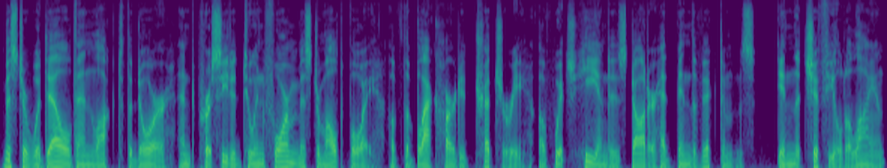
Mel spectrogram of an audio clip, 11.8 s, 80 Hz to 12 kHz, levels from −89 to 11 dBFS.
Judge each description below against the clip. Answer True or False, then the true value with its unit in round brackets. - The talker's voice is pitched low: True (90 Hz)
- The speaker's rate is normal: True (155 wpm)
